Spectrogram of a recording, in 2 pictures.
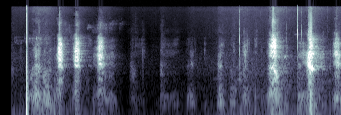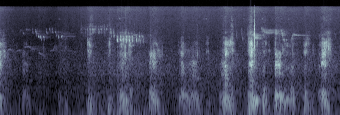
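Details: Fox Terrier playing football, giving sharp barks in quick clusters: three near the start, a louder double bark midway, then a run of softer, shorter yaps and huffs toward the end.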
